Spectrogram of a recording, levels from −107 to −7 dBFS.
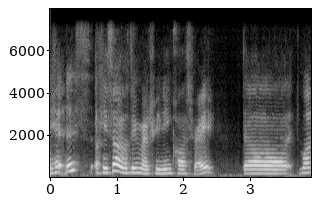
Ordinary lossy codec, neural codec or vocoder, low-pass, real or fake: none; codec, 16 kHz, 4 kbps, FreqCodec, smaller model; 7.2 kHz; fake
